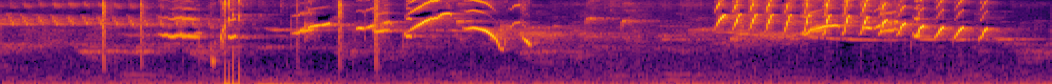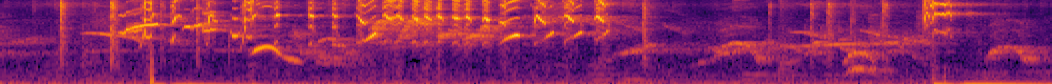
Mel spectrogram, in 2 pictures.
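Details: Dawn song of a white-rumped shama for prompting caged birds to sing: looping whistled slurs, a bright fast descending trill, more chattering phrases, then softer lower notes.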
